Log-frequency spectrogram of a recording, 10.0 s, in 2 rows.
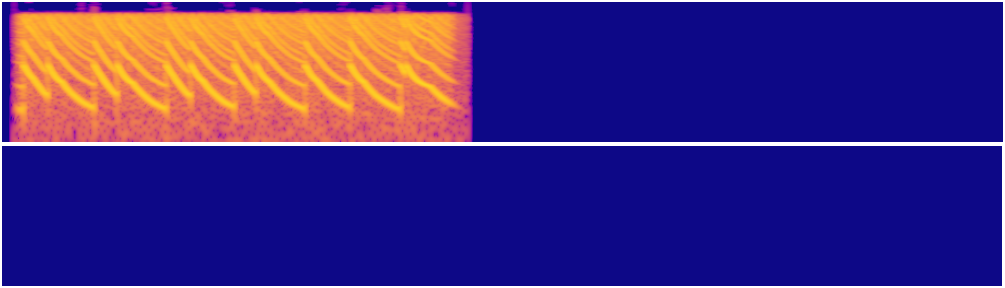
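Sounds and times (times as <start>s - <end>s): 
game show daily double sound effect: 0.1s - 2.4s.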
